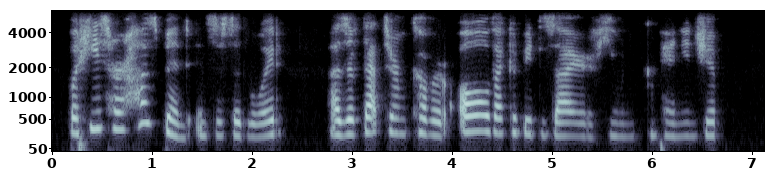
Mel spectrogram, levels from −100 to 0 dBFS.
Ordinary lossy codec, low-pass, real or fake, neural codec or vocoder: Opus, 24 kbps; 5.4 kHz; real; none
